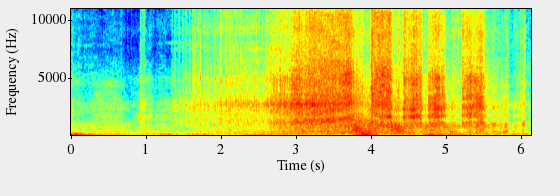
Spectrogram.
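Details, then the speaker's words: Hosim X08 1/10 brushless RC car bashed: rough scraping and crunching rise with throttle, with uneven rattling pulses. The drivetrain is broken and grinding; the differentials are likely damaged. "Yeah, that drivetrach's not happy. No, we definitely smoked something."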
